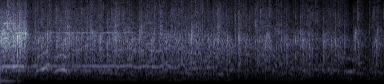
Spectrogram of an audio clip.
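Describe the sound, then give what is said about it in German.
An audience at a church conference applauds with dense, steady clapping throughout, easing off slightly toward the end. “Lass uns Bobby noch mal einen kräftigen Applaus geben”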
